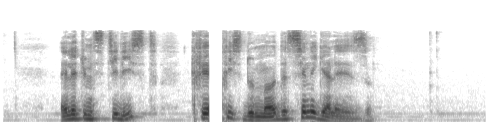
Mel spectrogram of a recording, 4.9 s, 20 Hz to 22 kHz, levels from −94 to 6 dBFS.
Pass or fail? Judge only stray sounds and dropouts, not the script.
fail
